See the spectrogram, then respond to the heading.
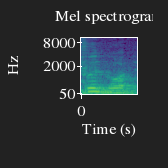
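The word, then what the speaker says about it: fútbol: spell f u t b o l it's pronounced football it's the same word but so with the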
